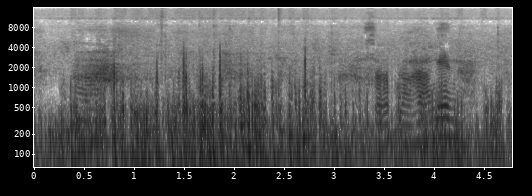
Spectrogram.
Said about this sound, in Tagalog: Sarap ng hangin, ganda ng breeze, very cool and refreshing.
